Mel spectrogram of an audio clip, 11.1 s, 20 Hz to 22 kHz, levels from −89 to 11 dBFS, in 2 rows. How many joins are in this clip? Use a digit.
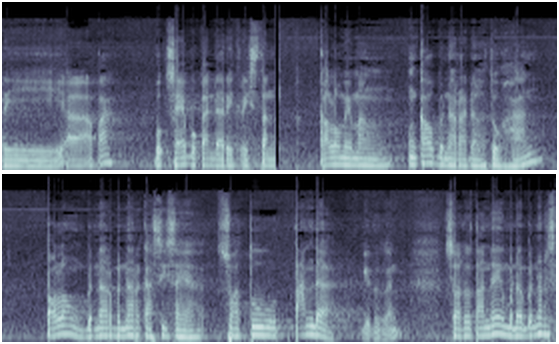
1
